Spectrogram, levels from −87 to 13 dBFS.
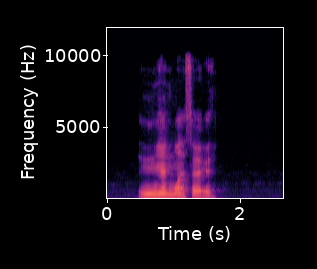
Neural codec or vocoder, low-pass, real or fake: autoencoder, 22.05 kHz, a latent of 192 numbers a frame, VITS, trained on one speaker; 9.9 kHz; fake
